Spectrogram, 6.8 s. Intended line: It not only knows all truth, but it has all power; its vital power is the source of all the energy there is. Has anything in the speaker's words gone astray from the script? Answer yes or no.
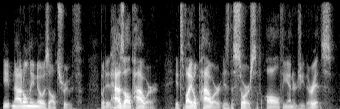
no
